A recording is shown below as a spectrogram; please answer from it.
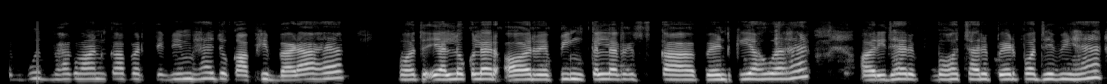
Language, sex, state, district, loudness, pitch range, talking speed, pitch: Magahi, female, Bihar, Gaya, -18 LUFS, 225-250 Hz, 150 wpm, 240 Hz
